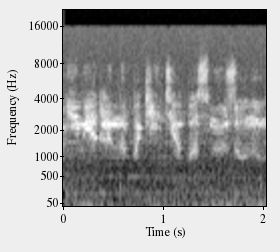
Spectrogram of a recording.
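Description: Man voicing a stern automated alarm announcer, higher-pitched. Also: completely flat delivery, brisk, natural voice. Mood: urgent, impersonal. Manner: clipped, urgent, impersonal. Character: stern automated male warning system announcer. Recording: buried under loud game music.

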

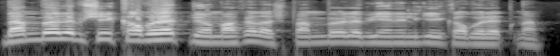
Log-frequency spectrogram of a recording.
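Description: Excitable young man, dry close sound. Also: on the high side, racing, clean tone, no echo. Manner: excitable, swears and laughs often. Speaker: gaming channel host. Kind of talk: casual gameplay commentary.

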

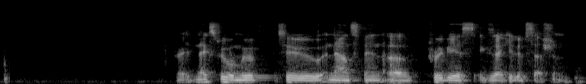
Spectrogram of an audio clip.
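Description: A man serving as school board president, chairing a formal meeting over a video call in a procedural, measured way with frequent fillers. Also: low-pitched, level tone, a little mellow. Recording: muffled video call audio.

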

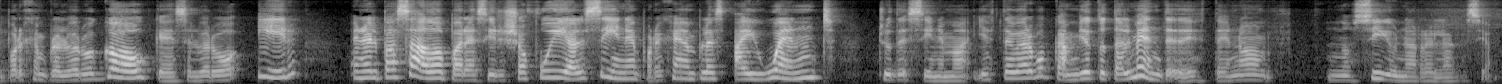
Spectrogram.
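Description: A woman teaching a recorded video lesson, her voice sitting a little high. She explains step by step at an unhurried, patient pace, pausing often to ask whether her students follow. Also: fairly bright tone. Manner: patient, explanatory, keeps checking with "¿sí?". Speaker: English teacher.

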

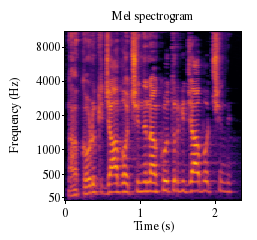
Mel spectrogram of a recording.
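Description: A man's voice: high-pitched, fast talker, slightly rough. A man from India preaching a sermon, acting out quarrels between young people and their parents in different voices. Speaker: pastor.

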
